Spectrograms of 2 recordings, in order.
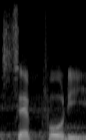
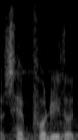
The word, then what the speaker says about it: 세포리: 나자렛에서 바로 위에 세포리 영어로 되어 있죠. 영어로 발음은 세포리인데요.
